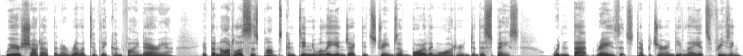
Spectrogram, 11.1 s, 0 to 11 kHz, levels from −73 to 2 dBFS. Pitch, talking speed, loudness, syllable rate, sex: 115 Hz, 160 wpm, -20 LUFS, 5.7 syllables/s, male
